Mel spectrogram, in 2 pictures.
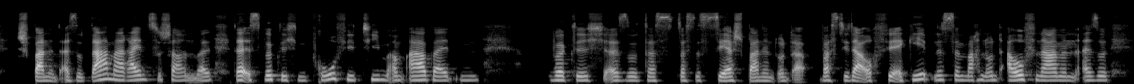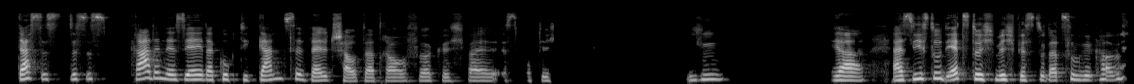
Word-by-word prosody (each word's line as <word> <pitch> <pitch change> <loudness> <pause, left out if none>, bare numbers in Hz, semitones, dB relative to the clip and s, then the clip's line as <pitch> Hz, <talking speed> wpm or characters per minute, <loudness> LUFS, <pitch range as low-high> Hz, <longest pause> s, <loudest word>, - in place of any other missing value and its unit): spannend. 170 - +2
Also, 170 -1 -4
da 215 +8 +5
mal 210 -4 +2
reinzuschauen 200 -1 -2
weil 180 - -3 0.2
da 200 - +6
ist - - 0
wirklich 210 -1 -1
'n 180 - -11
Profiteam 215 -1 -3
am 195 -1 -5
Arbeiten 195 0 +1 0.7
wirklich, 195 -1 -2
also, 180 0 -3
das 180 0 -4
das 180 0 -7
ist 180 0 -7
sehr 175 -1 +4
spannend 175 -2 -3
und 170 +1 -7
a - - -3
was 190 0 -3
die 185 -1 -5
da 185 - +5
auch 170 - -2
für - - -2
Ergebnisse 210 -2 -2
machen 195 0 -4
und 195 0 -7
Aufnahmen. 190 -3 +2
Also, 190 +1 -3 0.5
das 240 +2 +5
ist 235 +1 -6
das 235 +1 -1
ist 255 0 +1 0.2
grade 270 +5 +6
in 275 - -1
der 225 -1 +3
Serie, 225 0 +4
da 210 -1 +2
guckt 225 +2 -3
die 205 -1 -7
ganze 230 +1 0
Welt 185 +1 0
schaut 155 -2 0
da 160 - 0
drauf 165 0 -6
wirklich, 170 -2 -8
weil 170 -1 -4
es 175 0 -12
wirklich 175 -1 -10 1.3
Mhm. 225 +3 -4 1.0
Ja. 195 -1 +4 0.2
Ah, 195 +2 +6
siehst 250 +5 +3
du 275 - +5
und 270 - +1
jetzt 245 +5 +5
durch 235 -1 +6
mich 220 0 +3
bist 200 0 -2
du - - 0
dazugekommen. 205 +4 -1
195 Hz, 170 wpm, -23 LUFS, 180-225 Hz, 1.3 s, da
